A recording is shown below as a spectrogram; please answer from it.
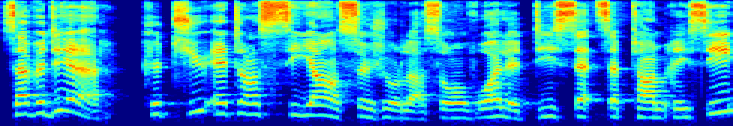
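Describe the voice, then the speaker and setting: With an English accent, a woman speaks at a fairly slow pace in a bright, sharp tone, her pitch swinging very widely. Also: fairly high pitch for a woman. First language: English (speaking French). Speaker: science teacher. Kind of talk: tutorial. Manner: casual, many fillers and English words.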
